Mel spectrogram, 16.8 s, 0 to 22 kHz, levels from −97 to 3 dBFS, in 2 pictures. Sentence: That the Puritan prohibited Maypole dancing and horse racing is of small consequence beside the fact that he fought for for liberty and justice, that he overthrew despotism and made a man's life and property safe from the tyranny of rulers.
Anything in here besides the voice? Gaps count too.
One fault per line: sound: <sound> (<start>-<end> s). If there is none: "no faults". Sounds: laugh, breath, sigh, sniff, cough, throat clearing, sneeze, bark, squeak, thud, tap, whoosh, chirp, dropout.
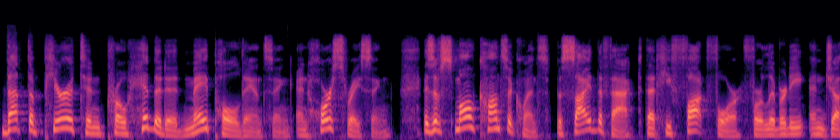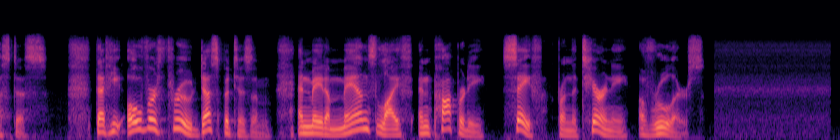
no faults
